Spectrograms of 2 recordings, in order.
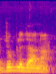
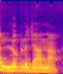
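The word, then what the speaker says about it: Ljubljana: और अगर J silent करके पढ़ोगे तो आपका हो जाएगा लुब्ल जाना, ठीक है, लुब्ल जाना, ठीक है। और जो स्लोवेनियन होते हैं वो J साइलेंट करके पढ़ते हैं, ठीक है, J साइलेंट करके पढ़ते हैं, ओके।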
